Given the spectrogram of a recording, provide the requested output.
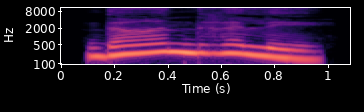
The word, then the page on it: ದಂದಳ: kannada; dandaḷa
